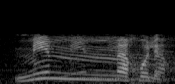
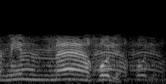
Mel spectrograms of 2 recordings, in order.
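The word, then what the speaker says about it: مم خلق: مما خلق، البعض ينطقها مما خلق، لا، لكن هي مما خلق، ميم مشددة ليس بعدها ألف، حتى عندما تختبر في الوقف عليها للاختبار مم.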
